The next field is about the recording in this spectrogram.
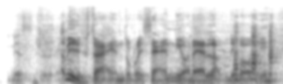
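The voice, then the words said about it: Imitates another person's voice. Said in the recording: “impersonation of Hugo Weaving ... It's like if I close my eyes, he was right here in this room.”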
